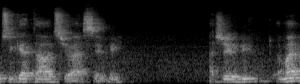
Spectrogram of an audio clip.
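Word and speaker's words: aso ebi: Asebi, am I pronouncing it correctly? Asebi.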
